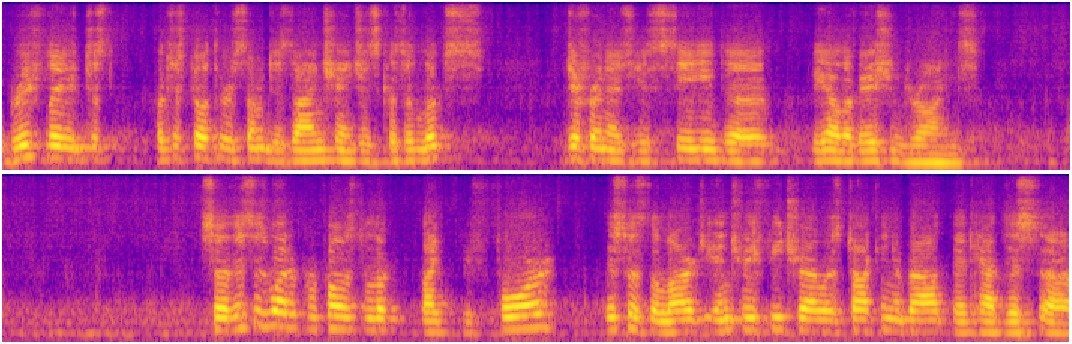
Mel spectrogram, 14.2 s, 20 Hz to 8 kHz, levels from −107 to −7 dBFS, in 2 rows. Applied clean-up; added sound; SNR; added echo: neural separator model SepFormer DNS4.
